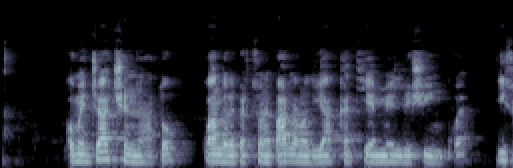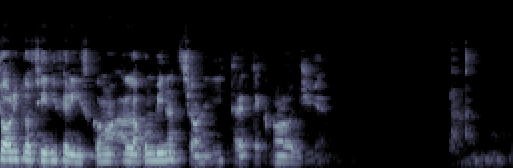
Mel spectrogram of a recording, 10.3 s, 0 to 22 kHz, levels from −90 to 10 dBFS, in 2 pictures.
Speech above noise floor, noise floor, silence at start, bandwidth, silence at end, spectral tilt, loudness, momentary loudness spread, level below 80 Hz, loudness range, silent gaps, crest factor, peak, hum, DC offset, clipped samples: 64 dB; -88 dBFS; 0.65 s; 7.8 kHz; 1.95 s; -4.5 dB/octave; -24 LUFS; 15 LU; -62 dBFS; 10 LU; none; 22 dB; -4 dBFS; none; under 0.1%; under 0.1%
